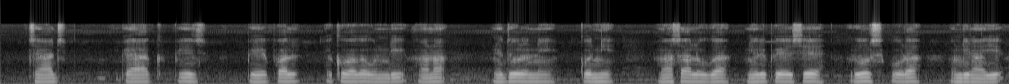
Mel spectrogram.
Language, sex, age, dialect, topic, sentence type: Telugu, male, 56-60, Southern, banking, statement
